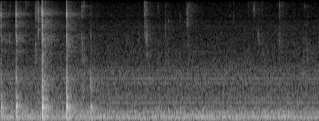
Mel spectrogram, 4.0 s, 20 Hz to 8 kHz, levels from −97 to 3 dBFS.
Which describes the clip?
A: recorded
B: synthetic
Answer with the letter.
A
